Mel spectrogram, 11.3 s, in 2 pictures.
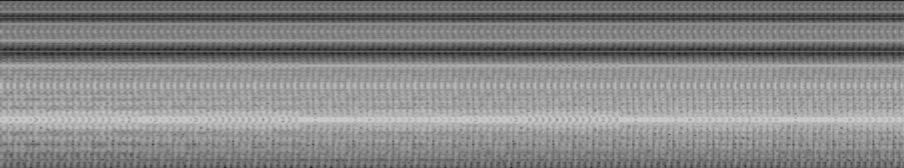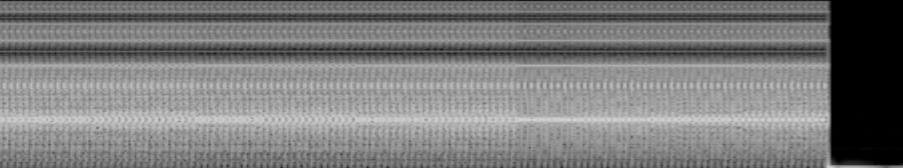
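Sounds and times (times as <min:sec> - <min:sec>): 
SMPTE timecode signal at 24 frames: 0:00.0 - 0:10.8.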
